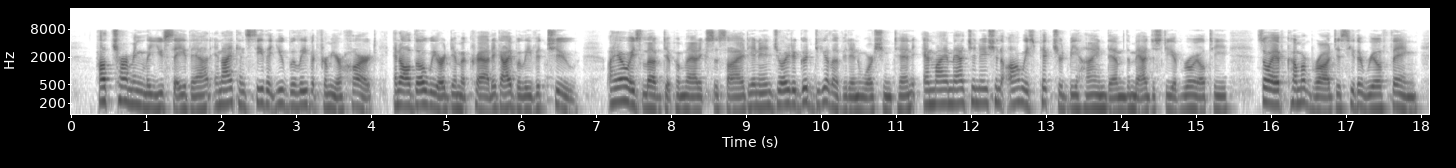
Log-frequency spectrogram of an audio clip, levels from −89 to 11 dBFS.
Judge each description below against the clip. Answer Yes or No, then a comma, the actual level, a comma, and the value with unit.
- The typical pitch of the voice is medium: Yes, medium, 155 Hz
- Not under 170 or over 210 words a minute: Yes, average, 200 wpm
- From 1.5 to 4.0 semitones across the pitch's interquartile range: No, average, 4.6 semitones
